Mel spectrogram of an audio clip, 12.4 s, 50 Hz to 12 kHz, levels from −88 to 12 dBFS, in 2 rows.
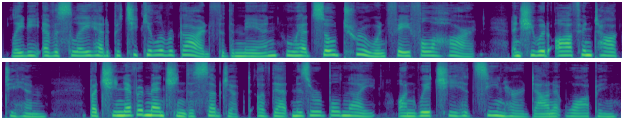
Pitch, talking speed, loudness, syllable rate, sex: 205 Hz, 210 wpm, -19 LUFS, 5.4 syllables/s, female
